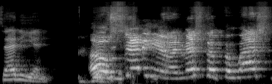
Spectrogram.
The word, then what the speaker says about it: Setian: show with Ryan Russell gato and Anna sushiyan how'd I do hi so he's got all the name is pronounced setian I messed up the last name okay that's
